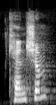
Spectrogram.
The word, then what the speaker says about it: Keynsham: So if you're not that far away from checks notes, Holcomb and Keynsham. This is Kensham.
